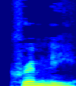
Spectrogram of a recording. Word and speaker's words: Κρημνοί: derivation from the Greek kremnoi, kremnoi in post-classical Koine Greek pronunciation, krimni, i.e., the cliffs, a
